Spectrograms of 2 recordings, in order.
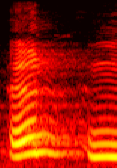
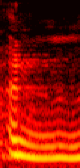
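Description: First: The doubled N is split into two separate sounds. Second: The doubled N is merged into one long sound. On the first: The speaker calls it wrong. "هذا لا يجوز" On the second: The speaker calls it right. "هذا إضغام"

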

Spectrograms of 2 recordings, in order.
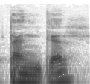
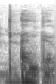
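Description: First: The first syllable is said plainly, without reinforcement. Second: The first syllable is said with forceful reinforcement. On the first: The word has no meaning. The speaker calls it wrong. "No tiene significación" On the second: The word names a thorny mountain plant. The speaker calls it right. "esta sílaba es reforzada"

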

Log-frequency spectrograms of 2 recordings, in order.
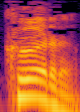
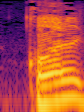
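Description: First: The L merges into the following R sound. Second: The word ends with a clear L sound. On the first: "bunyi lam matinya hilang" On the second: "Kul jadi kur"

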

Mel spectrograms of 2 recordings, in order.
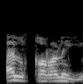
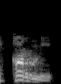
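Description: First: A short vowel follows the r sound. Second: No vowel follows the r sound. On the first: The speaker calls it right. "بالتحريك" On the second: The speaker calls it wrong. "لا تقول القرني"

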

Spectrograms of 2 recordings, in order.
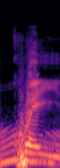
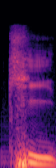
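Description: First: The word sounds like 'kway', with a w sound. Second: The word sounds like 'key', with no w sound. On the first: The speaker calls it wrong. "就唔係讀quay 字嘅" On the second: The speaker calls it right. "原來咧即係呢個字嘅正音係讀個key 字嘅"

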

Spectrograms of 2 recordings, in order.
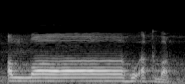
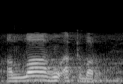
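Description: First: The voice is stretched out and prolonged. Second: The voice is kept short without stretching. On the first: The speaker calls it wrong. "يعني لا تقول" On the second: The speaker calls it right. "بل تقول"

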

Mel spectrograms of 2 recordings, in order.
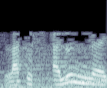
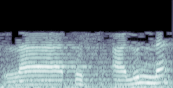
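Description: First: The first vowel after L is short. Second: The first vowel after L is long. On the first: You will surely be asked. "dibaca lam pendek" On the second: You will not be asked. "kalau dibaca lamnya panjang"

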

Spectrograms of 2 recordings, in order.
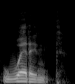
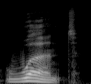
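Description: First: The word is said as two syllables. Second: The word is said as one syllable. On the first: The speaker calls it wrong. "No se dice weren't" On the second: The speaker calls it right. "se pronuncia weren't, una sola sílaba"

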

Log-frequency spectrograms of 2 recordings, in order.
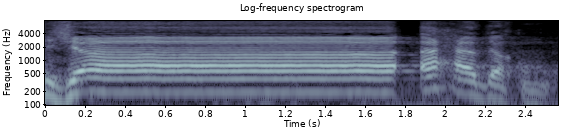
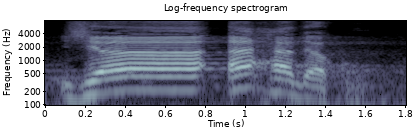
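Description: First: The vowel in the first word is held long. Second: The vowel in the first word is kept short. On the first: "تمده تبقيه على حاله كما لو كانت الهمزة محققة" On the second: "وتسقطها وتقرأه بالقصر"

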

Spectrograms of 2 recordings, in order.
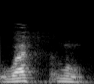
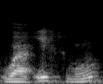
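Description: First: Wa runs straight into the s sound. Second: A glottal stop separates wa from ismu. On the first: The speaker calls it right. "tapi wasmu" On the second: The speaker calls it wrong. "Jadi bukan wa'ismu"

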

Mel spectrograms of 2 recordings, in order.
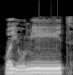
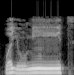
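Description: No difference in how they are said.

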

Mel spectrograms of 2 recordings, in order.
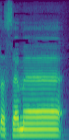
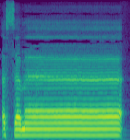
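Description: First: The final long vowel is held a medium time. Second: The final long vowel is held a long time. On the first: "بالمتوسط" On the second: "بالمد السماء كده من غير همزة"

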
